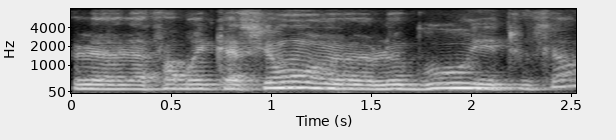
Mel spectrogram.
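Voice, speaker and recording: Male voice, dark and mellow in tone. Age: 70s. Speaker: patient giving testimony, retired confectionery worker. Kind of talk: testimony. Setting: live video stream.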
